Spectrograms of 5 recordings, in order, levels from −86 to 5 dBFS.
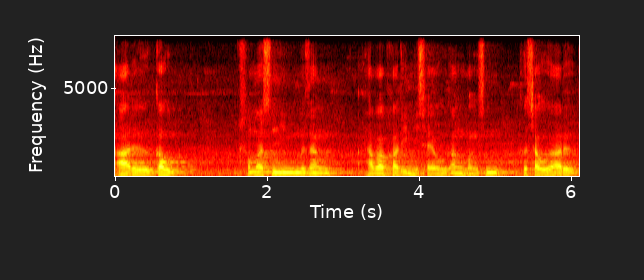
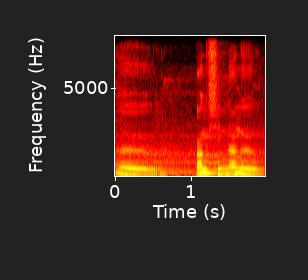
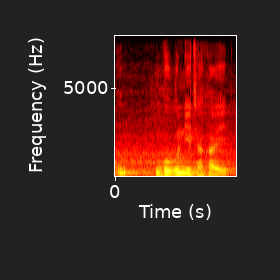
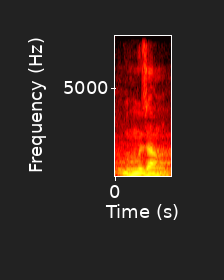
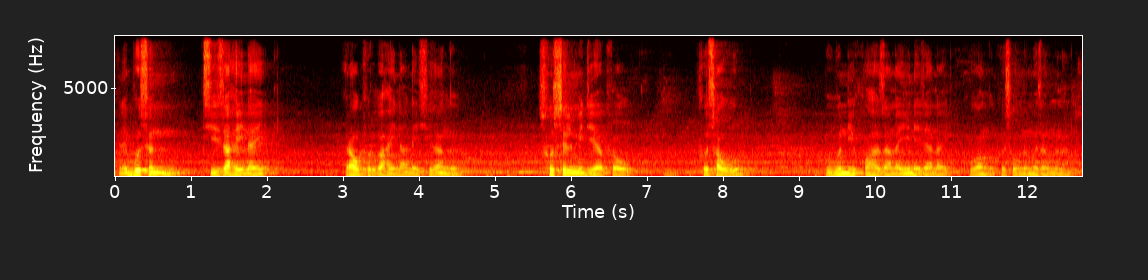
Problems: constant background noise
